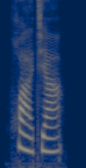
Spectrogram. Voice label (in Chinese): "画家", Chinese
